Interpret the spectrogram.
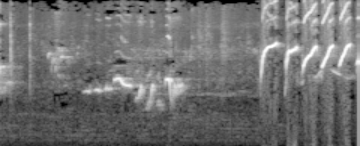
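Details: White-rumped shama (murai batu) singing vigorously in the wild: a varied run of slurred, warbled whistles, then five loud, ringing upslurred notes in quick succession, roughly four a second.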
